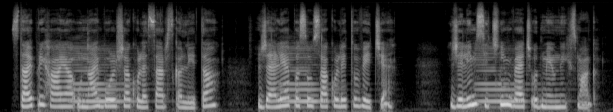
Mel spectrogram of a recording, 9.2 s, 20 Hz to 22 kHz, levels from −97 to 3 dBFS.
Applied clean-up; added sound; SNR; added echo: neural mask model RNNoise.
